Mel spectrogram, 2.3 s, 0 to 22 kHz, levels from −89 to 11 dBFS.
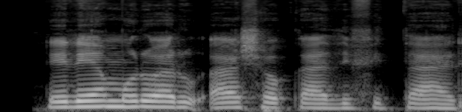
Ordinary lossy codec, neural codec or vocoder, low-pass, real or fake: none; vocoder, 44.1 kHz, 128 mel bands every 512 samples, BigVGAN v2; none; fake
